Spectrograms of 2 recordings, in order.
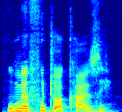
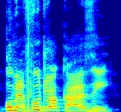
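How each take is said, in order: First: It is said in a gentle, polite tone. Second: It is said in a harsh, blunt tone.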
